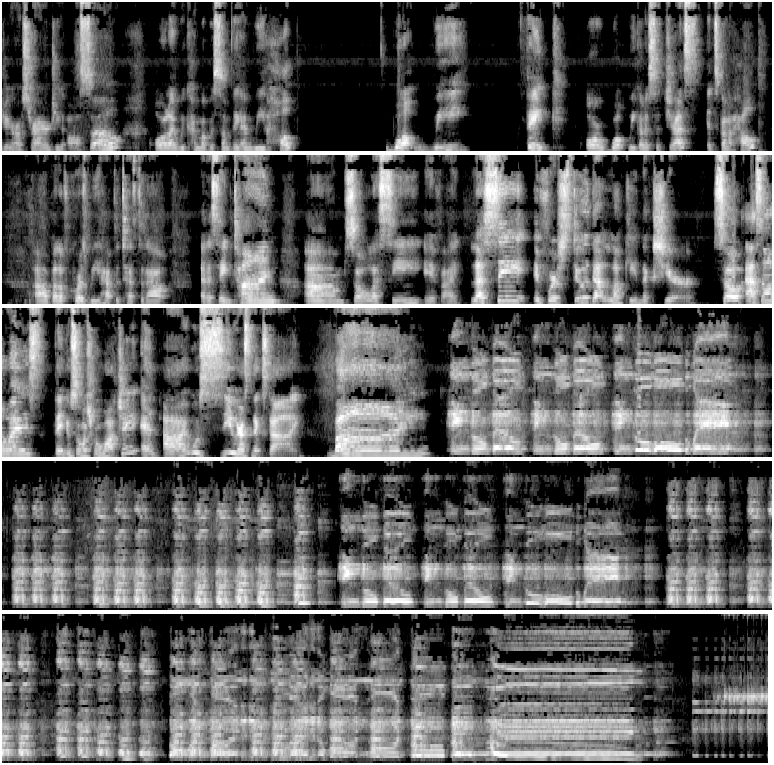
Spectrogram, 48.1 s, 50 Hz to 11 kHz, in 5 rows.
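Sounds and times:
toy playing recorded song with singing: 24.8 - 48.0.

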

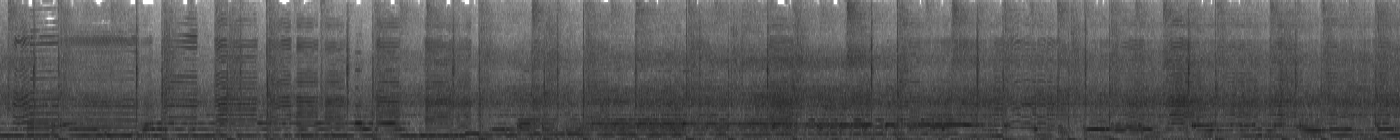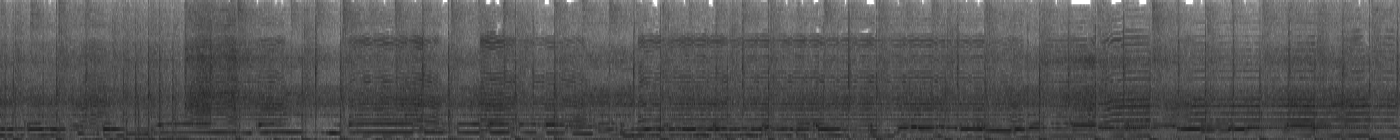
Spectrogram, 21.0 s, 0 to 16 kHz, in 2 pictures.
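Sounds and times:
electric bass: 0.0 - 21.0
electric guitar: 0.0 - 21.0
rock drum kit: 0.0 - 21.0
tenor saxophone solo: 0.0 - 21.0.

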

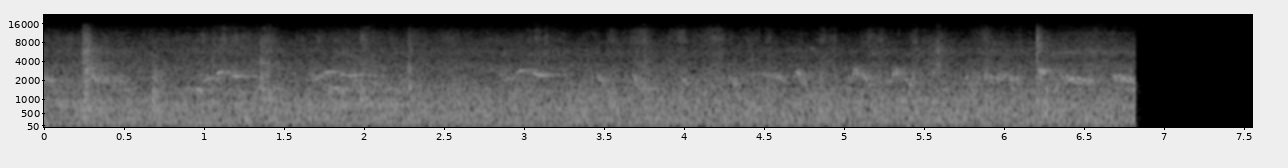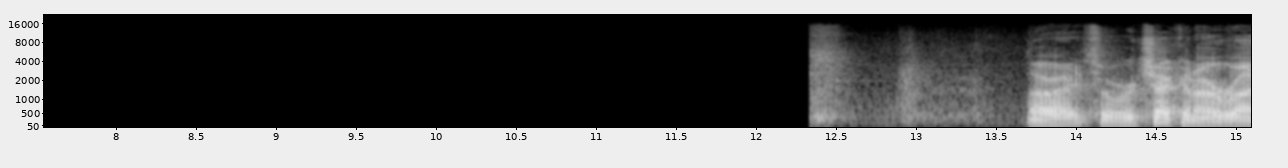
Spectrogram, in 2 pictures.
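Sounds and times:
small birds chirping: 0.0 - 6.8.

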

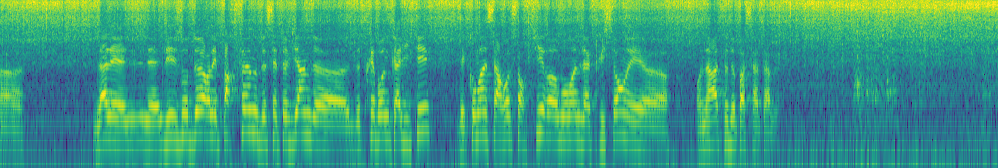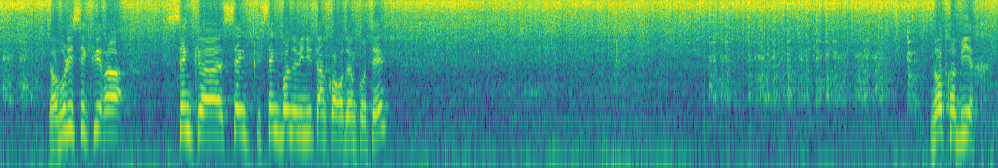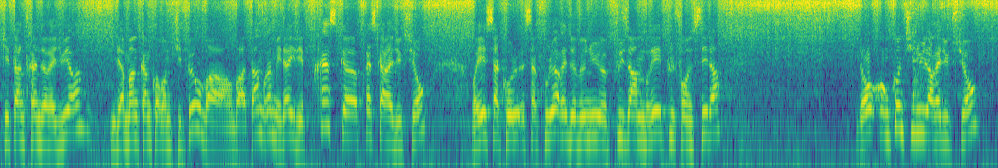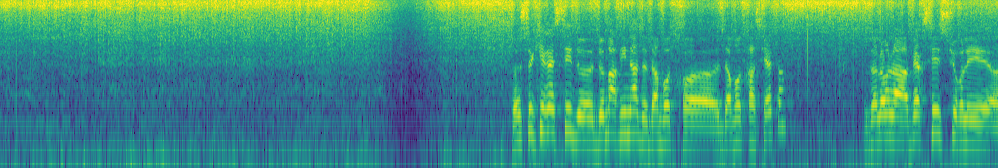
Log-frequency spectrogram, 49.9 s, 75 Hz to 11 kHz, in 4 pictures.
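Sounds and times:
meat sizzling in a frying pan: 0.0 - 49.9.

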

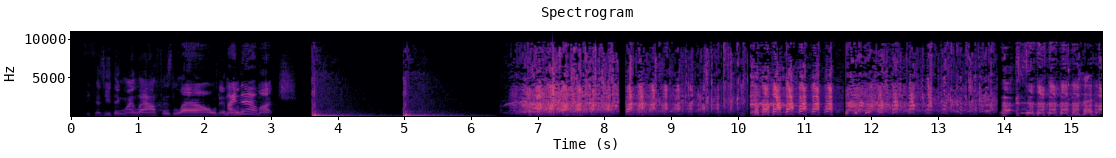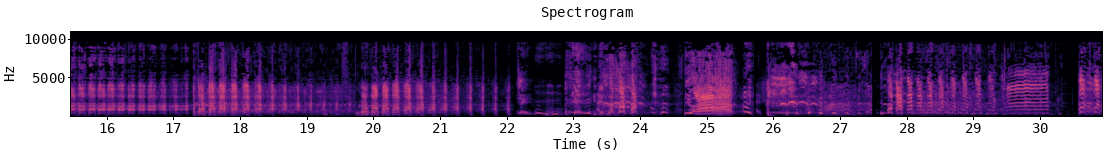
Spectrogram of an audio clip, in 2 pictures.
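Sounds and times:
man laughing hard: 14.0 - 26.9.

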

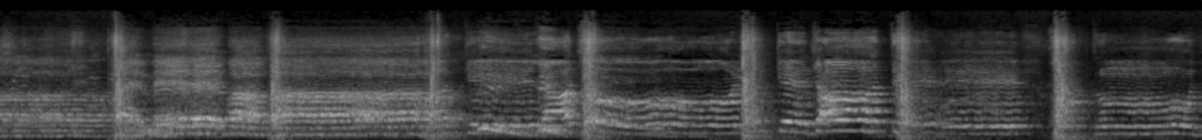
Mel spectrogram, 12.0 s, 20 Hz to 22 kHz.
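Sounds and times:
men chanting: 0.0 - 12.0
hands slapping chests: 1.1 - 1.4, 2.7 - 3.0, 4.2 - 4.6, 5.8 - 6.2, 7.4 - 7.8, 9.0 - 9.3, 10.5 - 10.9.

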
